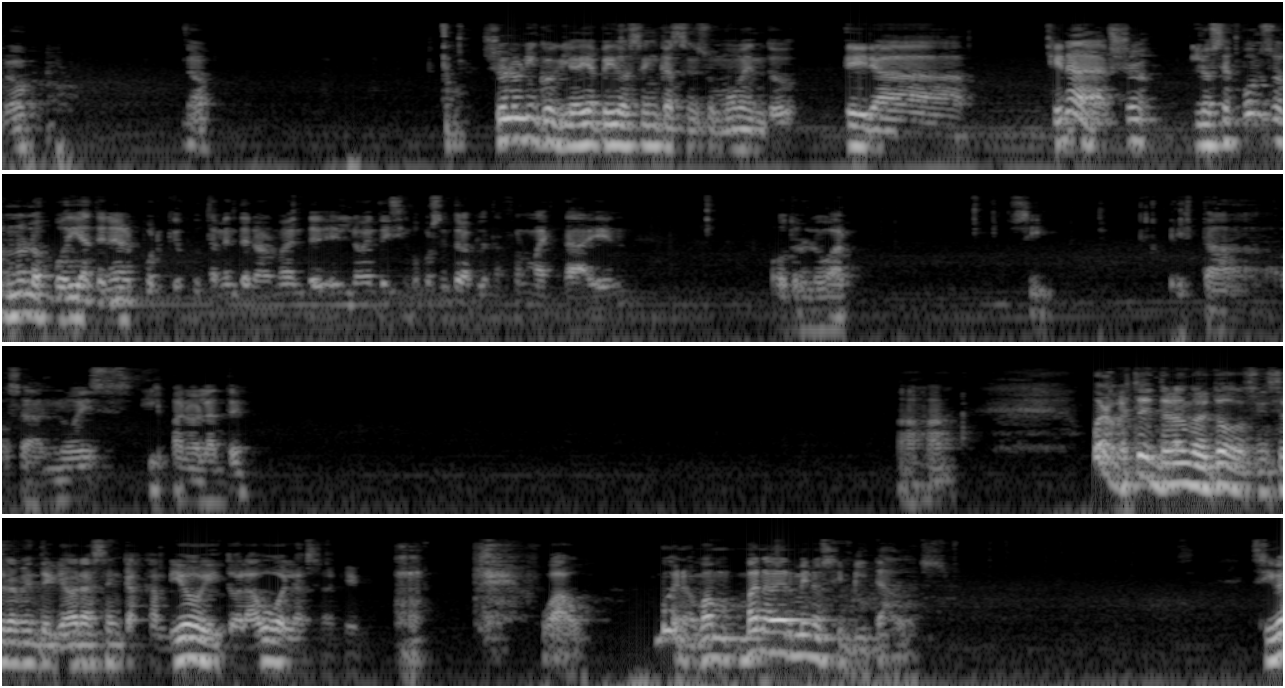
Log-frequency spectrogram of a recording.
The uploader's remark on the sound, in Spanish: reacciones en vivo dentro de una lata porque no se prendió el micro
